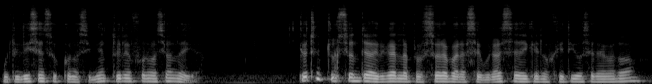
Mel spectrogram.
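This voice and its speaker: In a recorded lesson, a Chilean teacher reviews exam questions at a racing pace, his voice medium-pitched, steady, and dark in tone. He goes step by step, thinking aloud with fillers and checking in with his listeners.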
